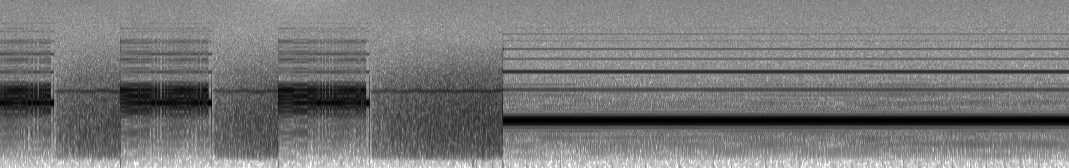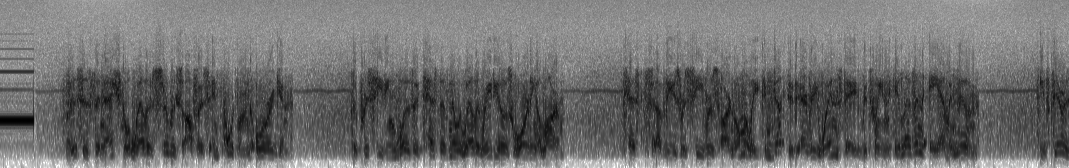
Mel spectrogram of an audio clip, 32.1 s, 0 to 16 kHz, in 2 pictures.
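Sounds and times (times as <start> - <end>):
steady warning alarm tone: 0.0 - 3.3, 4.2 - 5.8, 7.5 - 16.8
radio hiss: 16.2 - 32.0.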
